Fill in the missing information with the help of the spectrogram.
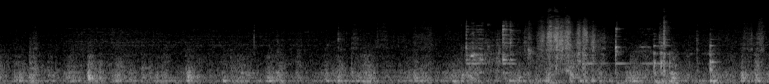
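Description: Light clinks and taps of cooking at a non-stick frying pan as pancake batter is poured in from a shaker bottle, then a plastic spatula scraping against the pan as it slides under the pancake about five seconds in.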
